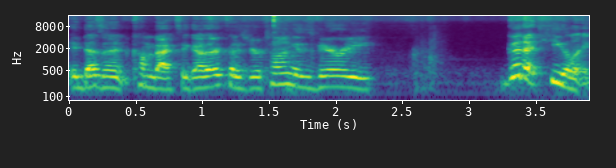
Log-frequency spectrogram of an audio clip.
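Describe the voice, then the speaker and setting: Noticeable background noise sits behind the recording. A woman speaks at medium pitch and a moderate pace with ordinary pitch variation. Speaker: live streamer. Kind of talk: casual live stream chat. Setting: live stream. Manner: casual, rambling with fillers.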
